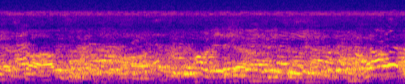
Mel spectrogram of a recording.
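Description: Many people talking at once: the steady, unbroken chatter of a packed party crowd, with no single voice standing out.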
